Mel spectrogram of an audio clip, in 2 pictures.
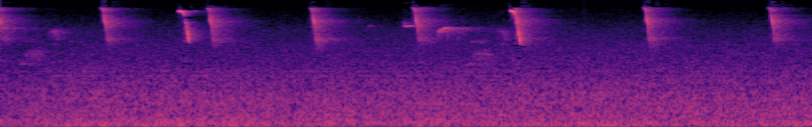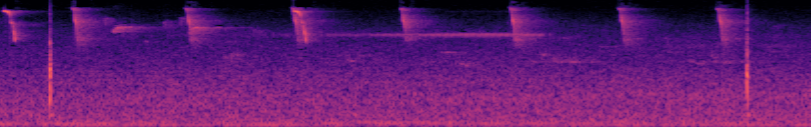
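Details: An eastern chipmunk (Tamias striatus) at Cornell University, Ithaca, New York, gives sharp, high chip calls, repeated about twice a second over a soft background hiss.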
